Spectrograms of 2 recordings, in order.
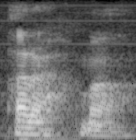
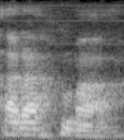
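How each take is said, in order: First: The r sound is short and single. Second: The r sound is short and single.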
